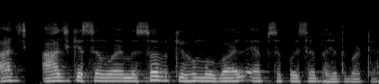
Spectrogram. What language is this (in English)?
Bhojpuri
